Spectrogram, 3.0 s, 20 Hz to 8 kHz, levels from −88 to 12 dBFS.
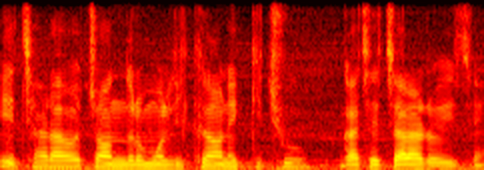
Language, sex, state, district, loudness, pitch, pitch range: Bengali, female, West Bengal, Purulia, -19 LUFS, 175 Hz, 165-180 Hz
